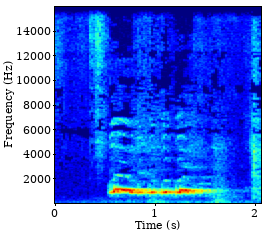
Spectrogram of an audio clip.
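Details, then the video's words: Single rolling, tremulous coo phrase from a local zebra dove in strong voice, a lure recording meant to set other doves singing; the phrase starts loud and tapers off, ending in a faint click. "PANCINGAN PALING AMPUH PERKUTUT LOKAL GACOR"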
